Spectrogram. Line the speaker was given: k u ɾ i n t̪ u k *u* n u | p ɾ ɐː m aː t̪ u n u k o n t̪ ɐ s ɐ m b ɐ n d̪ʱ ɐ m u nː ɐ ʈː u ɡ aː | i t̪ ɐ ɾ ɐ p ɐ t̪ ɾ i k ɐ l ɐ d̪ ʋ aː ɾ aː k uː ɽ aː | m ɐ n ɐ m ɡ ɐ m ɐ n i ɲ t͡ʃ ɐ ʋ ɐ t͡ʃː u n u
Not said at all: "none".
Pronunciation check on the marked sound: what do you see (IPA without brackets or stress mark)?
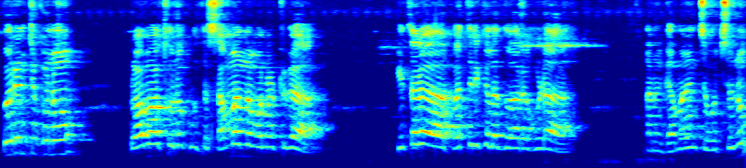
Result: u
